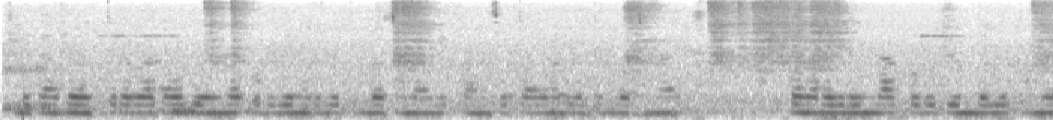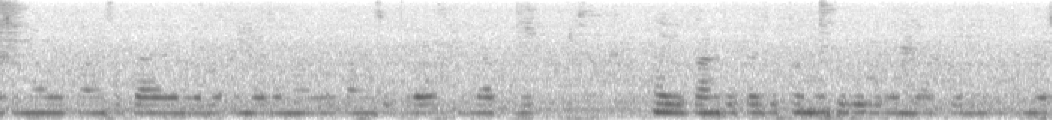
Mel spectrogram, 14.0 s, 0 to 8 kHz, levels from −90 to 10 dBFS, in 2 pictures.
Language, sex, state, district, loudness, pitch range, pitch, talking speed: Kannada, female, Karnataka, Belgaum, -38 LUFS, 190-195 Hz, 195 Hz, 85 wpm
